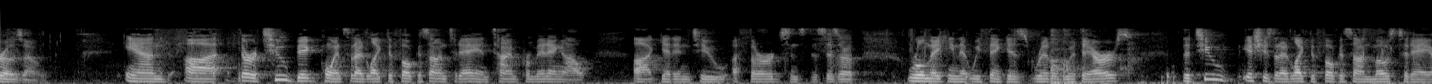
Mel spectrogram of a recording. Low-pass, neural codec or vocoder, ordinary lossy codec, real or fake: 5.4 kHz; none; AAC, 48 kbps; real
